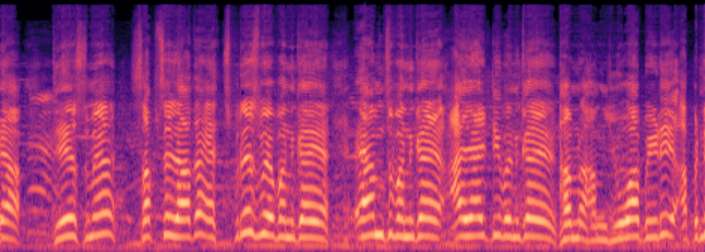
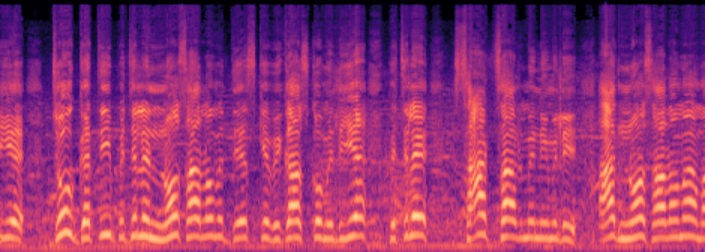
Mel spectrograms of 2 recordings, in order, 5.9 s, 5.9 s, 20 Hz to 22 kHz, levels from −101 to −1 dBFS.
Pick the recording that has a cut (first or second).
first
